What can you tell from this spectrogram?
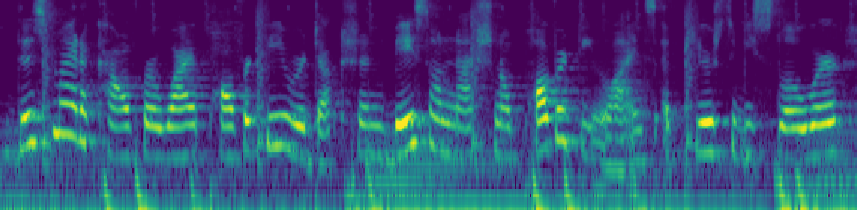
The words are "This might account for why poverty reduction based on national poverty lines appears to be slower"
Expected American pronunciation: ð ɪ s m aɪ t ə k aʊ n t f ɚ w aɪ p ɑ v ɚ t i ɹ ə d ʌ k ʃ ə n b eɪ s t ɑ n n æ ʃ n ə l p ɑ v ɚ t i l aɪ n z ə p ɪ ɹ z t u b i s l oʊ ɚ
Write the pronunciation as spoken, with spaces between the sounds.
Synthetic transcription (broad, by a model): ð ɪ s m aɪ t ə k aʊ n t f ɚ w aɪ p ɑ v ɚ t i ɹ ə d ʌ k ʃ ə n b eɪ s t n n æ ʃ n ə l p ɑ v ɚ t i l aɪ n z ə p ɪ ɹ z t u b i s l oʊ ɚ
